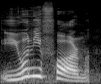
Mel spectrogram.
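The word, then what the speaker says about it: uniform: اجيب قبلها اه طيب زيها بالظبط يونيفورم يونيفورم يعني زي موحد برضه قلت يو يبقى ده صوت ساكن يبقى اقول ايونيفورم اما لو قلت امبريلا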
